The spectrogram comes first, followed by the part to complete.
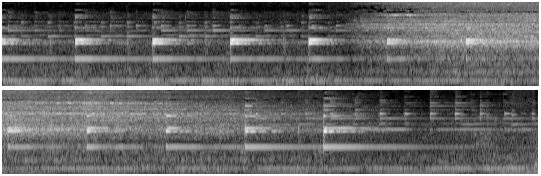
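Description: Metra commuter train arriving, a warning bell ringing steadily about once every three-quarters of a second. From about three and a half seconds in, a loud hiss and rumble rise as the cab car and coaches pass close by, fading near the end while the bell keeps ringing.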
